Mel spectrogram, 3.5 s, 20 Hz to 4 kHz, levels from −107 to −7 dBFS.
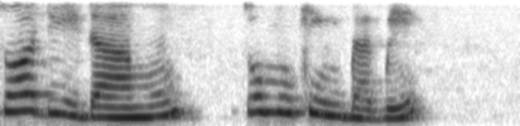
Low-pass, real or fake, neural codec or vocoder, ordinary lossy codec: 3.6 kHz; fake; codec, 44.1 kHz, 7.8 kbps, DAC; none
